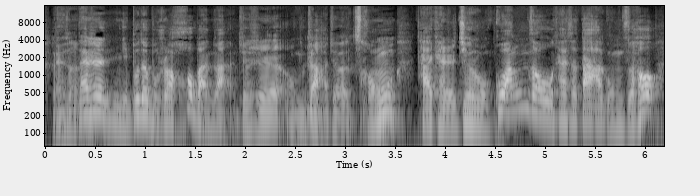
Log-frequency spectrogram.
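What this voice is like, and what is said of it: Put-on muddled regional Chinese accent. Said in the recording (Chinese): “你这个什么口音？...上海人咋地啊？...你这个上海人啊，那个上海口音...你这哪口音啊？你这广东、山东分不清啊？”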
